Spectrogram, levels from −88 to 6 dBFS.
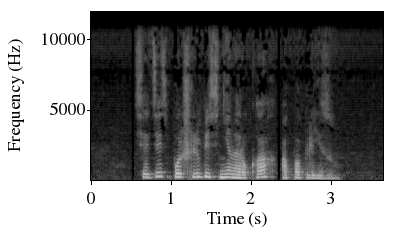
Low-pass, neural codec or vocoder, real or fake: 10.8 kHz; vocoder, 48 kHz, 128 mel bands, Vocos; fake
